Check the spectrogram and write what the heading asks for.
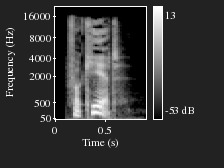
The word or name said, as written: forkert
